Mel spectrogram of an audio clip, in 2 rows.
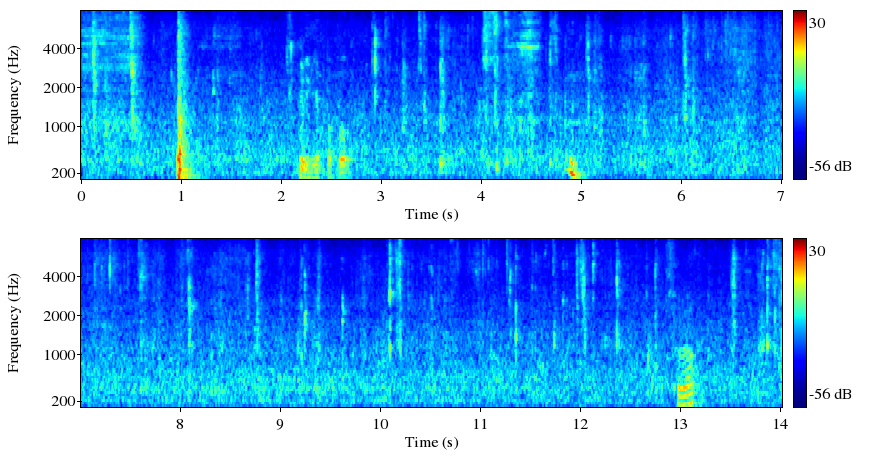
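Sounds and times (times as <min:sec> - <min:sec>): chewing crispy fried chicken: 0:02.8 - 0:14.0.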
